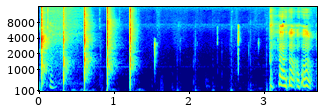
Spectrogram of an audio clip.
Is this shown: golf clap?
yes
